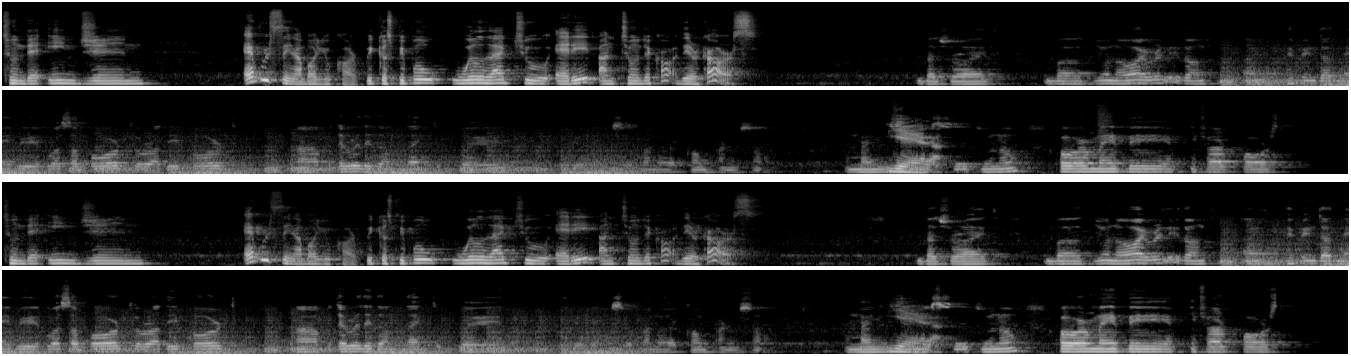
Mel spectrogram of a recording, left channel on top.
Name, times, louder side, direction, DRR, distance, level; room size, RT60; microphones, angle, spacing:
voice 1, 0.0-1.4 2.4-7.5 22.3-22.9, left 2 dB, 45° left, 0.6 m, -22 dB
voice 2, 9.1-9.9 10.4-15.7 16.4-17.7 18.0-18.7 19.0-21.1 21.9-23.6 24.0-26.2, right 3 dB, 60° right, 1.0 m, -27 dB
sound 1, 12.2-20.0, equal, 40° right, 2.6 m, -34 dB
27.5 x 12.5 x 3.0 m
head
